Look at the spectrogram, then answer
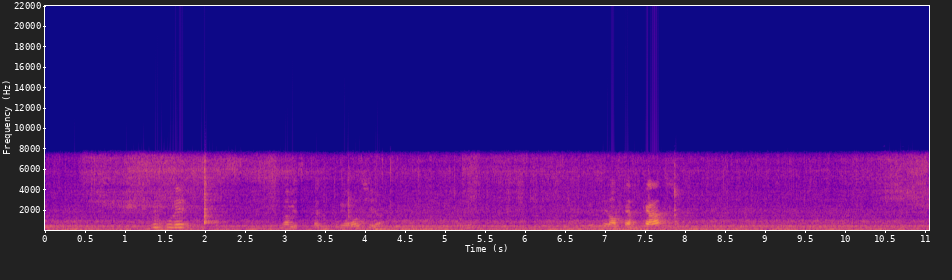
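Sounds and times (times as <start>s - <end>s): food sizzling in oil: 0.0s - 11.0s.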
